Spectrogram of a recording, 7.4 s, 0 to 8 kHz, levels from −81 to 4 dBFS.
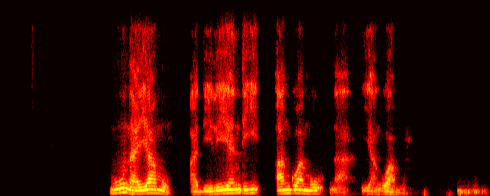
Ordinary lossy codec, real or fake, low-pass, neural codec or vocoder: Opus, 24 kbps; fake; 7.2 kHz; codec, 16 kHz, 0.4 kbps, LongCat-Audio-Codec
